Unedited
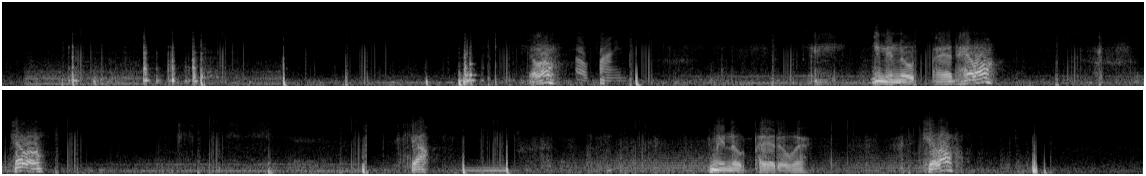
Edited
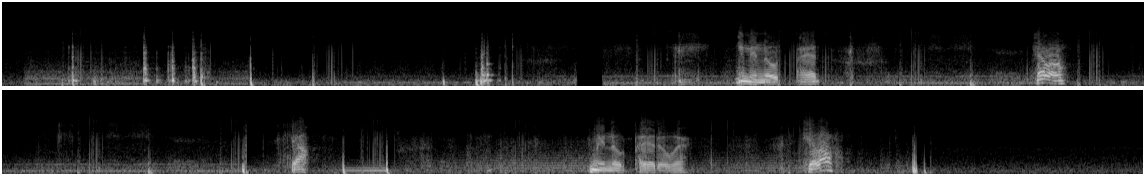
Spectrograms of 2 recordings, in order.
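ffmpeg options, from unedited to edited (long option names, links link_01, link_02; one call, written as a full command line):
ffmpeg -i in.wav -filter_complex "[0:a]asplit=10[link_01][link_02][link_03][link_04][link_05][link_06][link_07][link_08][link_09][link_10];[link_01]atrim=end=2.082[link_11];[link_02]atrim=start=2.408:end=4.202[link_12];[link_03]atrim=start=3.948:end=4.202[link_13];[link_04]atrim=start=3.948:end=5.032[link_14];[link_05]atrim=start=6.558:end=7.11,asetpts=PTS-STARTPTS,afade=type=out:start_time=0.548:duration=0.004:curve=hsin[link_15];[link_06]atrim=start=7.11:end=7.36,asetpts=PTS-STARTPTS,volume=0[link_16];[link_07]atrim=start=7.36:end=9.532,asetpts=PTS-STARTPTS,afade=type=in:duration=0.004:curve=hsin[link_17];[link_08]atrim=start=10.658:end=11.422[link_18];[link_09]atrim=start=13.328:end=14.622[link_19];[link_10]atrim=start=11.418[link_20];[link_11][link_12]acrossfade=duration=0.004:curve1=hsin:curve2=hsin[link_21];[link_21][link_13]acrossfade=duration=0.004:curve1=hsin:curve2=hsin[link_22];[link_22][link_14]acrossfade=duration=0.004:curve1=hsin:curve2=hsin[link_23];[link_15][link_16][link_17]concat=n=3:v=0:a=1[link_24];[link_23][link_24]acrossfade=duration=0.004:curve1=hsin:curve2=hsin[link_25];[link_25][link_18]acrossfade=duration=0.004:curve1=hsin:curve2=hsin[link_26];[link_26][link_19]acrossfade=duration=0.004:curve1=hsin:curve2=hsin[link_27];[link_27][link_20]acrossfade=duration=0.004:curve1=hsin:curve2=hsin" out.wav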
